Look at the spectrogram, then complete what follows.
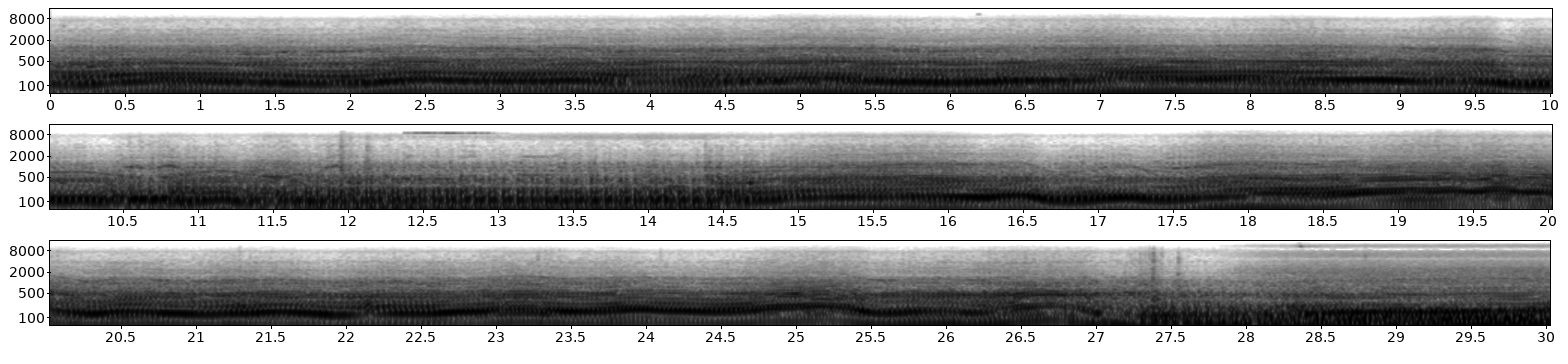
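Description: Polaris RZR side-by-side's turbocharged twin-cylinder engine running at low speed, its pitch rising and falling every second or two as the throttle is worked over rough trail, with a sharp knock near the end.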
